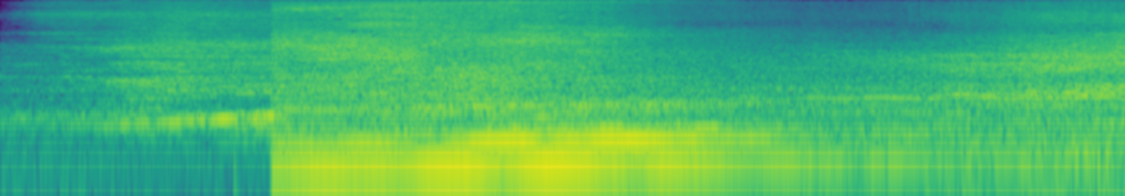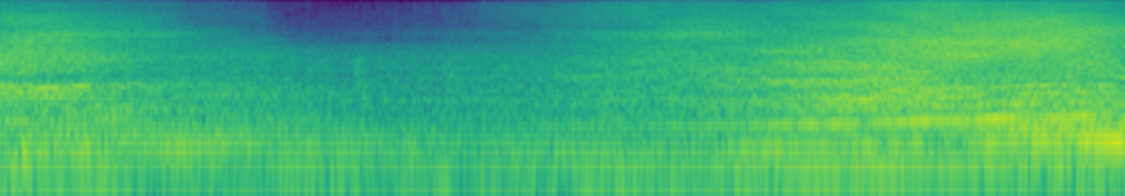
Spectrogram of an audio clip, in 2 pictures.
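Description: Road noise and wind on a moving scooter in close traffic, swelling twice as larger vehicles are passed alongside. A deep engine hum from a neighbouring vehicle comes in suddenly about two seconds in, and an engine note rises slowly near the end as the vehicles accelerate.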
